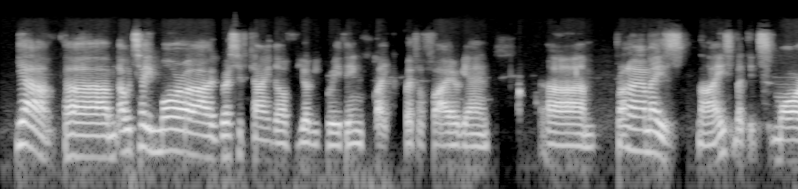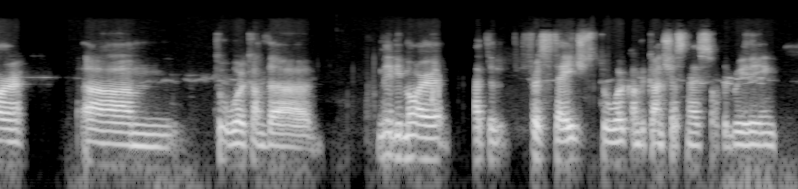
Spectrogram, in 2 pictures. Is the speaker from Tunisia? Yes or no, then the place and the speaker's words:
yes; Tunisia; also born or lived in France / South America; now in Medellin, Colombia; I'm originally from Tunisia. I was born in France and raised in Tunisia, uh, but I've been living in South America for the last um, 16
